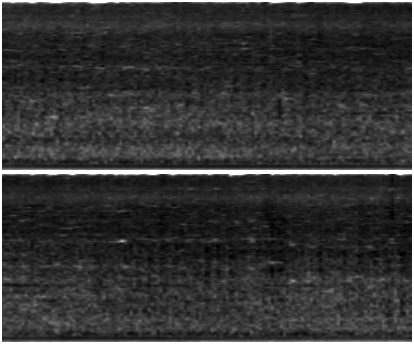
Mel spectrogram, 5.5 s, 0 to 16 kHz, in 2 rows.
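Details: Derette XC1100 tracked loader before the fix, test-driven on concrete: heavy steady low drone with shaking buzz as track resonance shakes the machine, known to damage the engine hood lock.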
